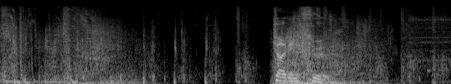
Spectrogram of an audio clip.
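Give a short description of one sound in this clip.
An energy ability crackles and whooshes in a video game.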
